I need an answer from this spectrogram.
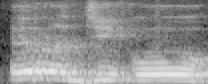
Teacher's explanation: வஸ்லுடைய அலிஃபுக்கு பின்னால் ரா சுகுன் செய்யப்பட்டு வந்தால் அந்த ராவையும் வல்லினமாக உச்சரிக்க வேண்டும்.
